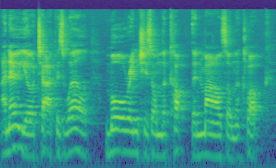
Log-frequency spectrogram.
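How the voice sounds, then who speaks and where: A man voicing a camp, kindly English cabaret entertainer in his fifties for an audiobook, with crisp, theatrical, teasing delivery. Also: on the high side, level tone, normal speed, darkish tone, lightly acted. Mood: knowing, indulgent. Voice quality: crisp, well presented. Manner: arch, teasing, theatrical, delicate. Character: camp, kindly, worldly fifty-ish male cabaret entertainer. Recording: roomy echo, faint music behind.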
